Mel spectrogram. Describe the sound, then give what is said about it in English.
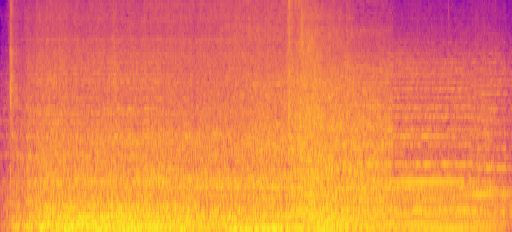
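A saloon car's engine as it speeds along a wet, deserted road at night and pulls up: a loud, steady drone that eases slightly toward the end. “A saloon car speeds along a wet, deserted road and pulls up at a brightly lit checkpoint.”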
